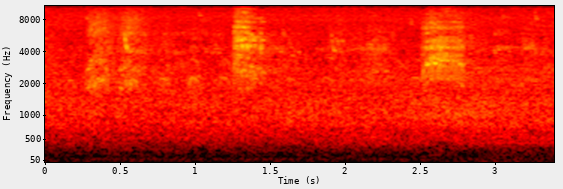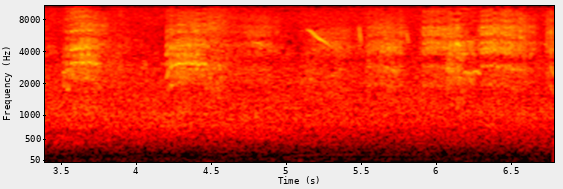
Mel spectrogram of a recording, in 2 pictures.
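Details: Rufous hornero in an urban setting in Uruguay giving shrill, chattering bursts of high notes, roughly one burst every second, over faint outdoor background noise.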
